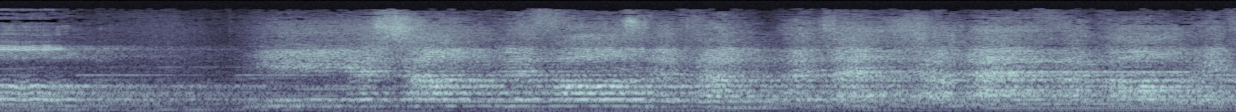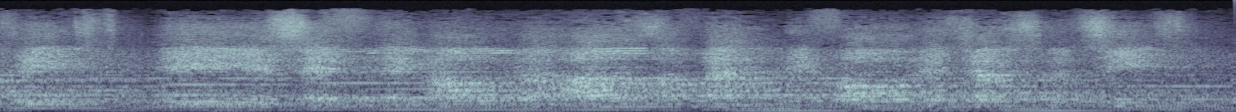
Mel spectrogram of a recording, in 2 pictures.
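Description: A choir singing slowly, several voices holding long notes that change every second or so.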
